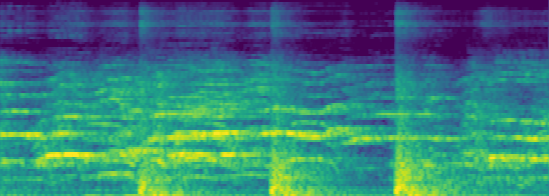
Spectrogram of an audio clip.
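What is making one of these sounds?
Bodies slam heavily onto a wrestling ring's mat.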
